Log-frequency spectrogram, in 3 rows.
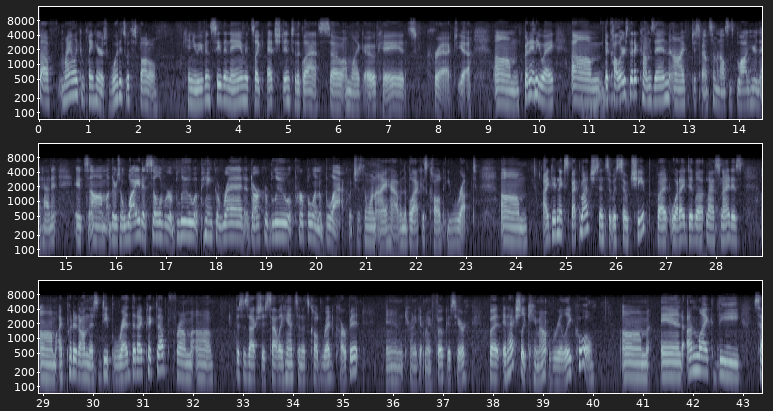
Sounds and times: Speech: 0:00.0 - 0:43.3.

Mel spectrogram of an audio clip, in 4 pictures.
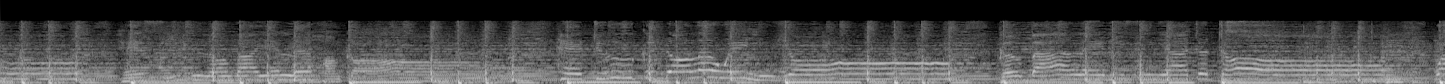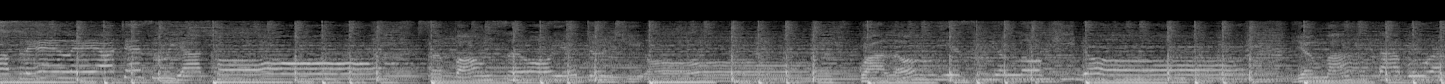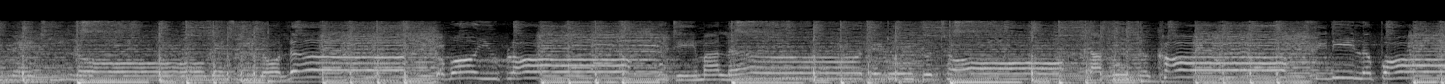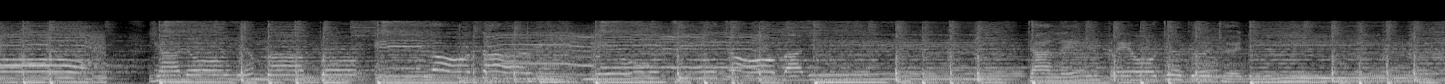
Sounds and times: Music: 0:00.0 - 0:57.8.

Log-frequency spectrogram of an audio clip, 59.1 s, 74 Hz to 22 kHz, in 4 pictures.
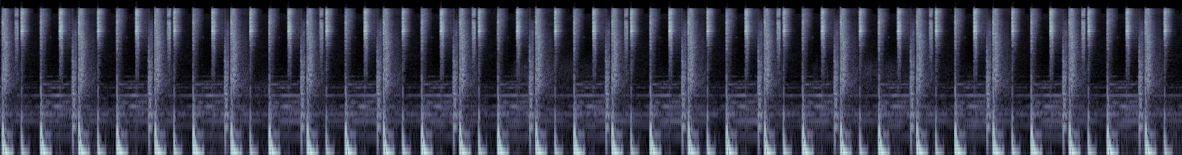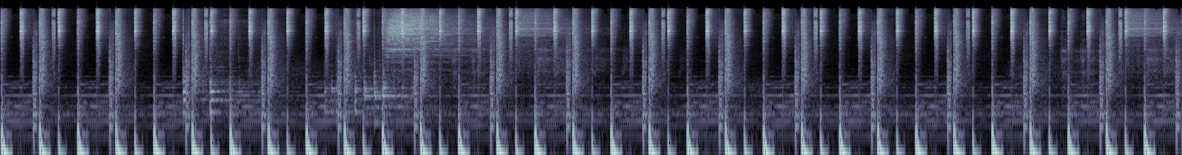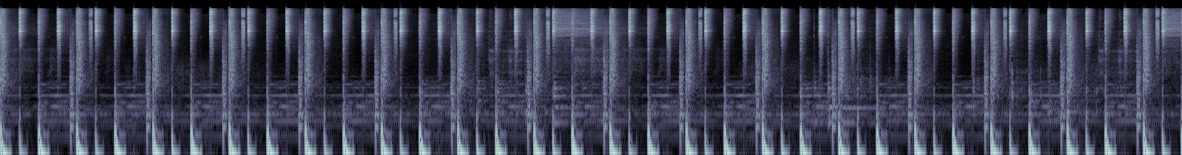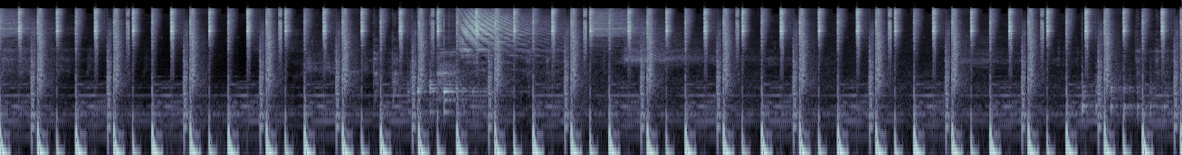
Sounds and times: Music: 0:00.0 - 0:59.1.

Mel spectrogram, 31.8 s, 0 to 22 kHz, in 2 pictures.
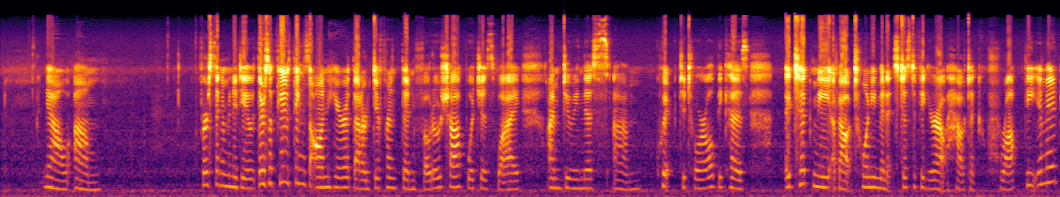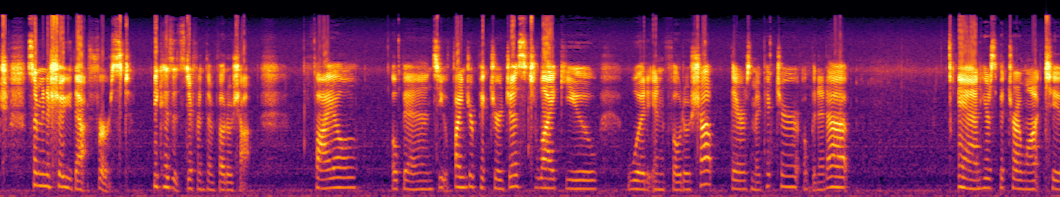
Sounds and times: Speech: 0:00.6 - 0:01.6, 0:03.0 - 0:19.7, 0:20.5 - 0:28.7, 0:30.2 - 0:31.8.

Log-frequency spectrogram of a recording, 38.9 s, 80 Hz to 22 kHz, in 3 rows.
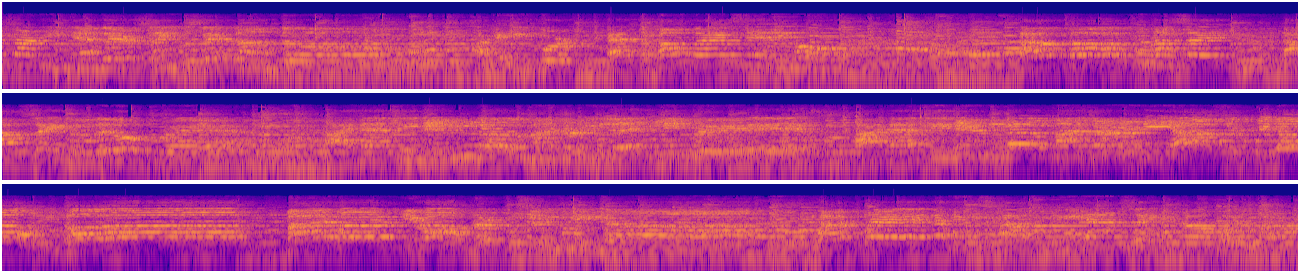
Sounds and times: Female singing: 0:00.0 - 0:04.0, 0:04.7 - 0:08.6, 0:10.2 - 0:15.4, 0:16.2 - 0:38.8
Bluegrass: 0:00.0 - 0:38.8
Choir: 0:16.3 - 0:21.2, 0:21.9 - 0:36.2.

